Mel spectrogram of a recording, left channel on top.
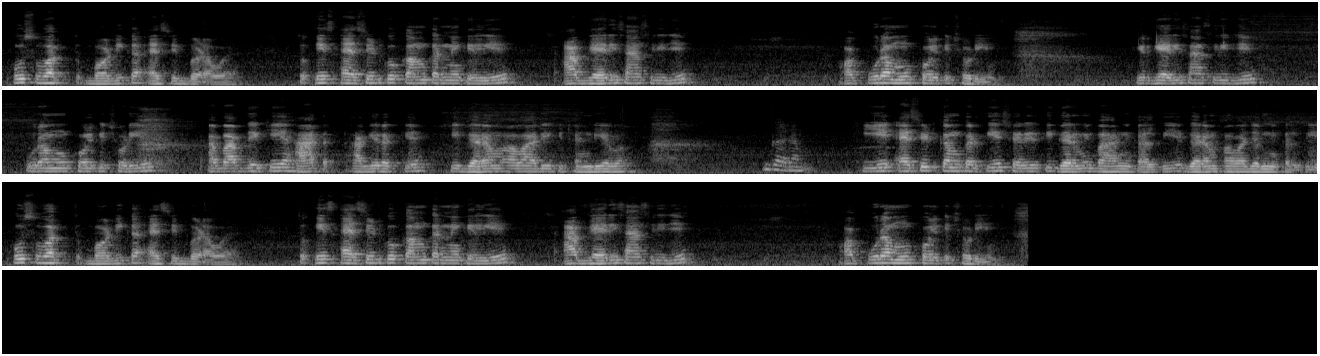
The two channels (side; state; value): right; drops out; at 10.3 s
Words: उस वक्त बॉडी का एसिड बढ़ा हुआ है। तो इस एसिड को कम करने के लिए आप गहरी सांस लीजिए और पूरा मुंह खोल के छोड़िए। फिर गहरी सांस लीजिए, पूरा मुंह खोल के छोड़िए। अब आप देखिए हाथ आगे रख के कि गर्म हवा आ रही कि ठंडी हवा? गरम। ये एसिड कम करती है, शरीर की गर्मी बाहर निकालती है, गर्म हवा जब निकलती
